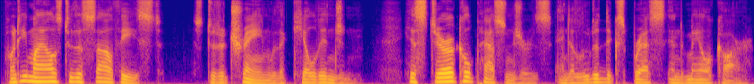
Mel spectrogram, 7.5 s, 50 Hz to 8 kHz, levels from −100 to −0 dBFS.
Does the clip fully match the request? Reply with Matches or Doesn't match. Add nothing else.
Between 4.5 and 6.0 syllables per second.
Matches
